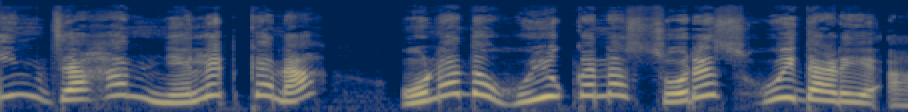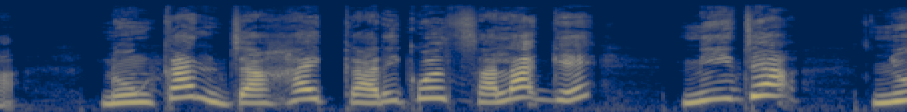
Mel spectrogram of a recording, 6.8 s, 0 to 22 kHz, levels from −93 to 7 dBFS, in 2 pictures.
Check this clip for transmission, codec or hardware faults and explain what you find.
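Nothing stands out here; the speech comes across steady and intact, with no transmission, codec or hardware trouble to point to.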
